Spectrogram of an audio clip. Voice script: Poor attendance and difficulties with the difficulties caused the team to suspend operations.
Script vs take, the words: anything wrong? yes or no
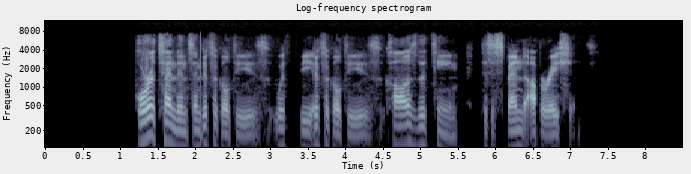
no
